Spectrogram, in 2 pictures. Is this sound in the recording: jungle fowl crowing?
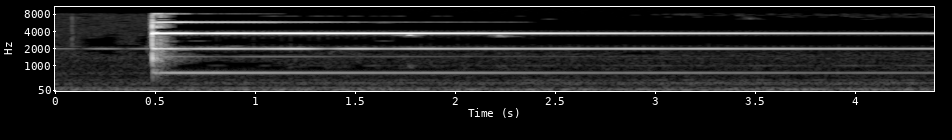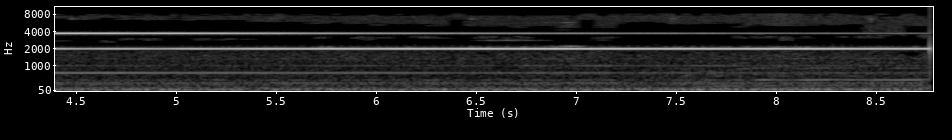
no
